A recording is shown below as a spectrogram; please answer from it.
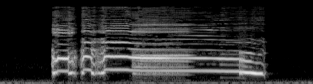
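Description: A rooster gives one full crow lasting about two seconds: two short opening notes, then a long held harmonic tone that drops at the end.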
